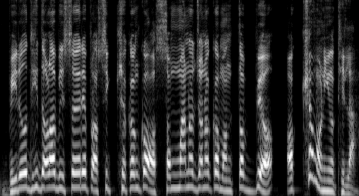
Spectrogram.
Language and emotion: Odia, disgusted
